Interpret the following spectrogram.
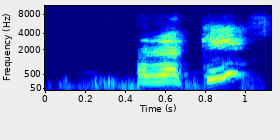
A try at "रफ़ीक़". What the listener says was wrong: रकीब तो अगर होता तो काफ होता वहां, वो तो कुछ और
